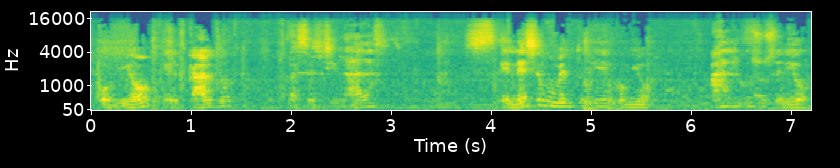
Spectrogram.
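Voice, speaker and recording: A man with a Mexican accent preaching a storytelling sermon as a pastor, animated and laughing, acting out the people in his story. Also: mid-range voice, a little slow. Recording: roomy, distant church recording with background noise.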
